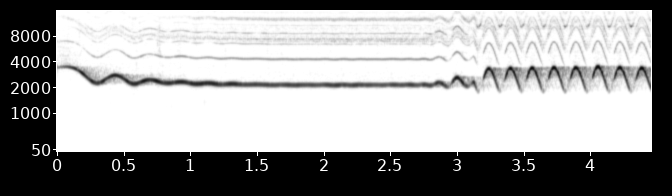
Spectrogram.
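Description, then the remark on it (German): A shrill, flute-like whistle alarm of a water clock, made by air pushed through a flute, sounds loud, holding a steady pitched tone before breaking into a rapid, pulsing warble near the end. No voices are heard. “Die Luft wird durch eine Flöte geführt und die erzeugt den Weckton.”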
